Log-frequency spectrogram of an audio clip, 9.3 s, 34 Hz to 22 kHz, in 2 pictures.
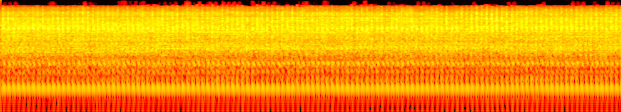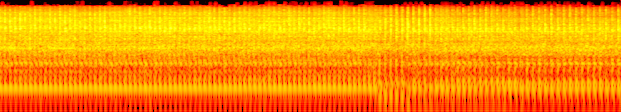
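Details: Bolens (MTD-built) snowblower with Powermore 179cc single-cylinder engine, after freeing a stuck intake valve that caused popping and no start; on choke it fires a steady even beat, then settles to a lower smooth run with no popping, running normally.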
